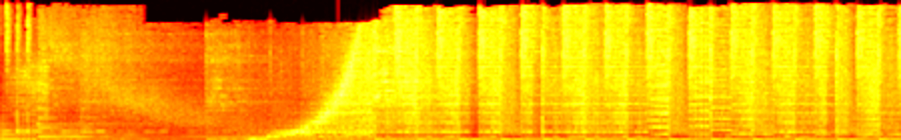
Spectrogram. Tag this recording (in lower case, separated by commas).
music, techno, electronic music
